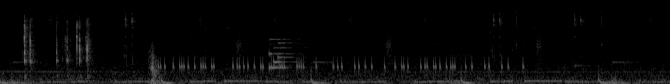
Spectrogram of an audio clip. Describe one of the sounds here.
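Quick chirping game sounds tick and pop.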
